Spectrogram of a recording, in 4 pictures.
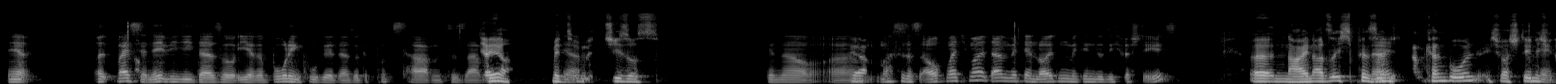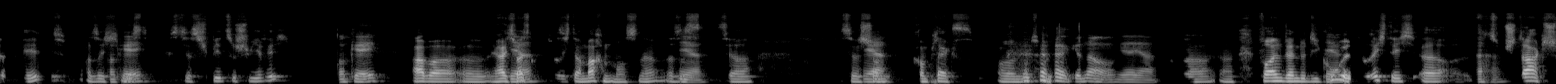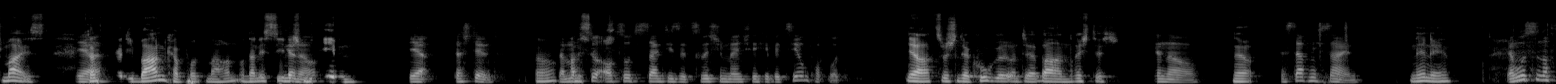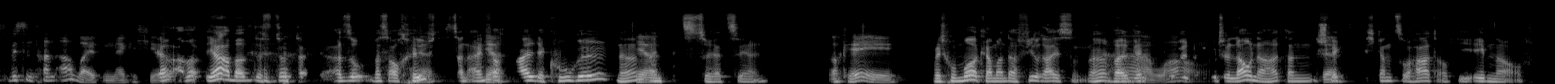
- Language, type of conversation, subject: German, unstructured, Welche Rolle spielt Humor in deinem Alltag?
- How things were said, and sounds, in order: tapping; other background noise; static; in English: "Jesus"; distorted speech; chuckle; unintelligible speech; chuckle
